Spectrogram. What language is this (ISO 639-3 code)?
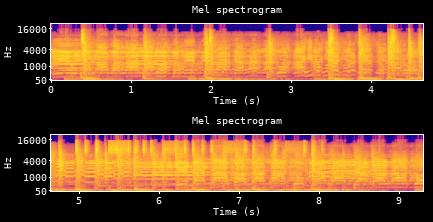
guj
